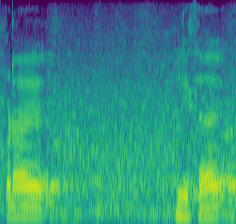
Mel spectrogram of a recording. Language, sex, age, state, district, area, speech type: Maithili, male, 18-30, Bihar, Madhepura, rural, spontaneous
